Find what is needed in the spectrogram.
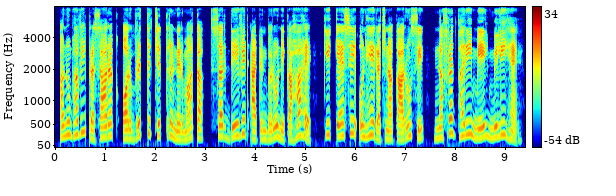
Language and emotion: Hindi, neutral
